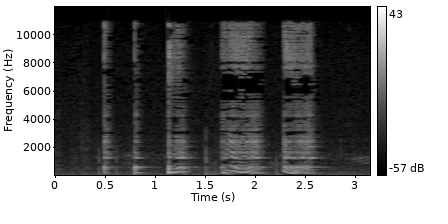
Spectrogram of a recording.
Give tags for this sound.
car; nascar; explosion; laser; beat; noise; flatulation; space; fart; aliens; poot; flatulence; gas; weird

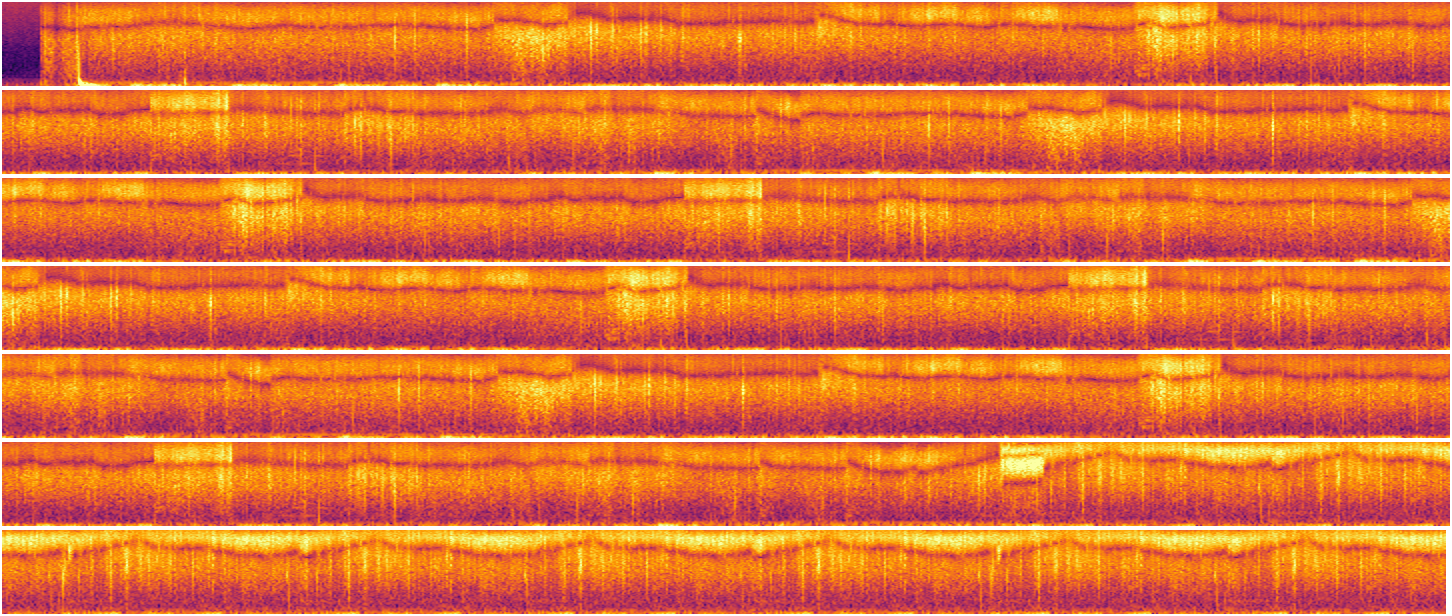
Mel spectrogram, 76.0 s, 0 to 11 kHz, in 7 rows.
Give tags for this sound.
78; effect; record

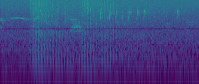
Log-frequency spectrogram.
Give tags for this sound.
south-spain; fluttering; winter; nature; air; wings; birds; chirps; field-recording

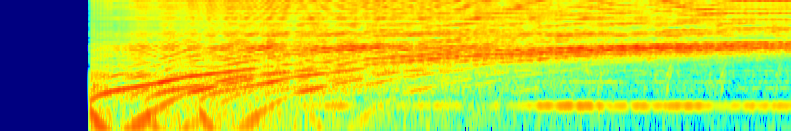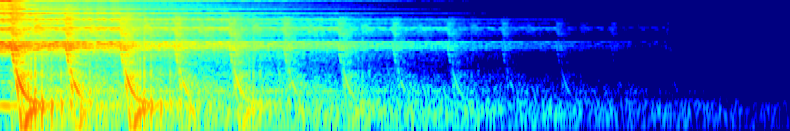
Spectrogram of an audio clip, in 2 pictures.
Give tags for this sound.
radioplay; fx; sfx; fall; electronic; instrument; dj; soundeffect; send; stereo; jingle; music; effect; chord; intro; slam; dub-step; loop; noise; interlude; deejay; riser; broadcast; instrumental; trailer; podcast; mix; imaging; radio; drop

